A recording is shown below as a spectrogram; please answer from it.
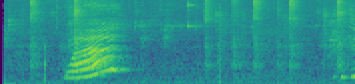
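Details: Indoor cat waiting for breakfast on a Saturday morning, one of three pets named Hyacinth, Otis and Julius: a single loud, drawn-out meow sweeping up and then down, followed by quiet room noise and a brief voice at the end.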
